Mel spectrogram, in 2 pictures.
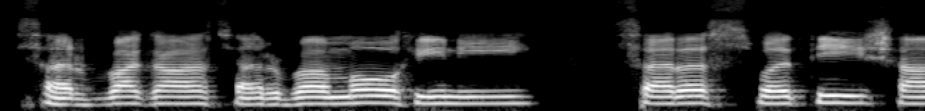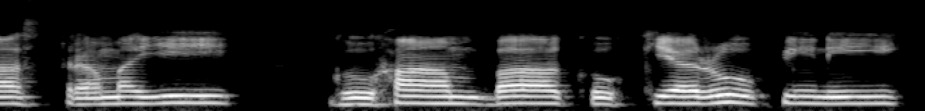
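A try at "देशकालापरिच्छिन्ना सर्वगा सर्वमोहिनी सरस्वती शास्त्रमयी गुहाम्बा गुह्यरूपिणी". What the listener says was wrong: Just a small observation. Where, see, in some places you're chanting the dirgha correctly. In some places you're making it little shorter. For example, Deshakala parichinna sarvaga sarvamohini saraswati shastramayi guhamba guhyarupini.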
